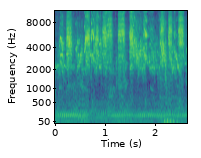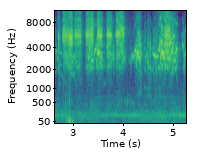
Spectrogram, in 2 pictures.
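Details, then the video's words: A breeding pair of budgerigars calls in dense, loud, scratchy chirps and warbled squawks, repeated in quick pulses about twice a second, with a faint thump and a steady hum underneath. "Adorable Budgies Chirping Sounds"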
